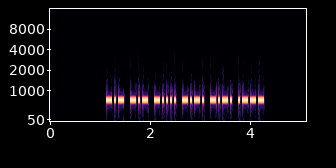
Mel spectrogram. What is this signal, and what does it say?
Morse code, heard as a keyed tone, about 29 wpm, 700 Hz. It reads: KK6CCJ
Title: USA Call Signs - 6 Characters - 2x Character Spacing - 30wpm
